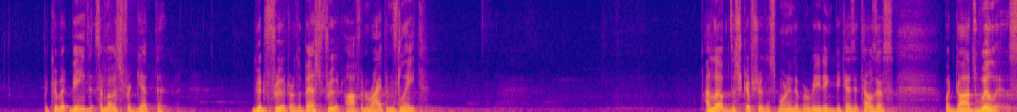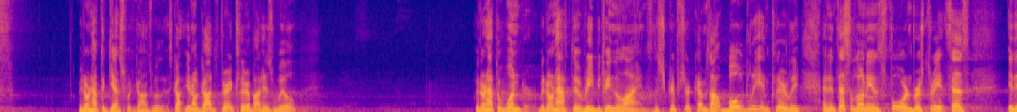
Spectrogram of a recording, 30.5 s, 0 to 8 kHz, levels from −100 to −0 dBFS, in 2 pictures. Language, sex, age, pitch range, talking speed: English, male, 50-69, 150-220 Hz, 160 wpm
